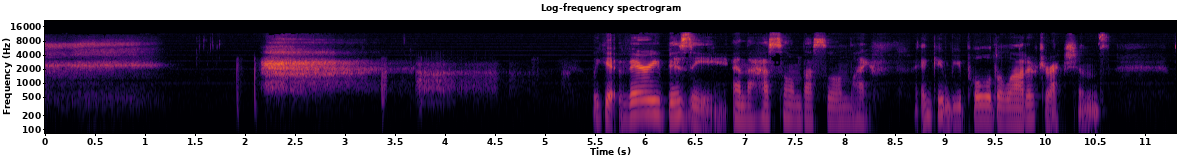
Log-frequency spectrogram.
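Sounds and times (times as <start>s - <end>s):
person taking a slow deep breath: 0.0s - 1.2s, 2.1s - 5.3s, 10.7s - 11.3s
speech: 5.5s - 11.3s.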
